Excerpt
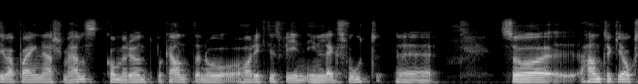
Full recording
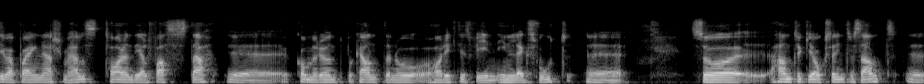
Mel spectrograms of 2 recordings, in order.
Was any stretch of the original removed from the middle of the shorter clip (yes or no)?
yes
